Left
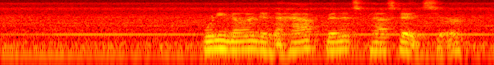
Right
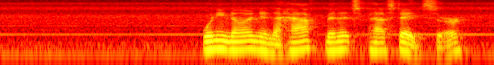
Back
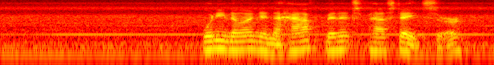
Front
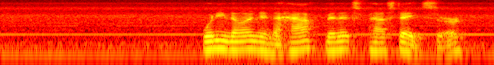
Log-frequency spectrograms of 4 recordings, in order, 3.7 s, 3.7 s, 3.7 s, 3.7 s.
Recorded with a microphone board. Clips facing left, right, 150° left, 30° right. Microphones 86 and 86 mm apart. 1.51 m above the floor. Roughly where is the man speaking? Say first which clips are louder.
Right 9 dB, front 3 dB; behind right.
